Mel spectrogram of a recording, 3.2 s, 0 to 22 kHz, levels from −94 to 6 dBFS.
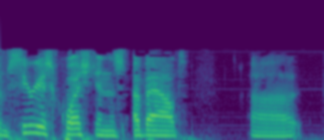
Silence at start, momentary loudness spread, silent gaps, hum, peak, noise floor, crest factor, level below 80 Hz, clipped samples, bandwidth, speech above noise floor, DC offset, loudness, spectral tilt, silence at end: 0 s; 11 LU; none; none; -8 dBFS; -63 dBFS; 16 dB; -40 dBFS; under 0.1%; 5.4 kHz; 42 dB; under 0.1%; -22 LUFS; -7.5 dB/octave; 0.3 s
